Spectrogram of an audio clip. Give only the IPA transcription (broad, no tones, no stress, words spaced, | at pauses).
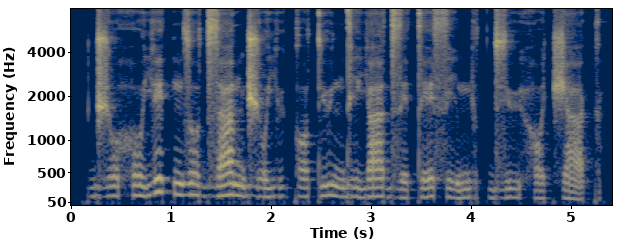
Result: d͡ʒohojet nzod͡za nd͡ʒojykɔty ndija d͡zete simʲotd͡zy hɔt͡ʃak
